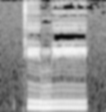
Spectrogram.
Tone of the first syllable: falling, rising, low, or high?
high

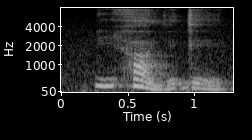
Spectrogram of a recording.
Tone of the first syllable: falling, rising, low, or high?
high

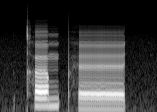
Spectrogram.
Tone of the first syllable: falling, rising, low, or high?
high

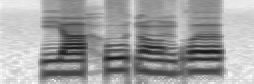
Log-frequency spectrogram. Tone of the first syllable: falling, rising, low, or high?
low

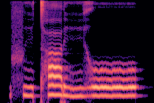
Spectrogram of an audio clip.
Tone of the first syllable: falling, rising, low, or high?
low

